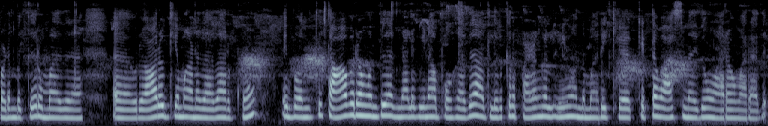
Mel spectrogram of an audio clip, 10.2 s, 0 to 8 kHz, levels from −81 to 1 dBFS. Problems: constant background noise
